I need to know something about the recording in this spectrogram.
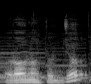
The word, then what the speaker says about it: রণতুর্য: একইভাবে রণতুর্য, মধ্য নয়ের সাথে অ আছে, অটা ও এর মতো উচ্চারণ হয়েছে। মধ্য উচ্চারণের নিয়ম 5।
